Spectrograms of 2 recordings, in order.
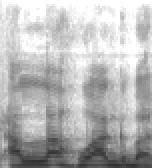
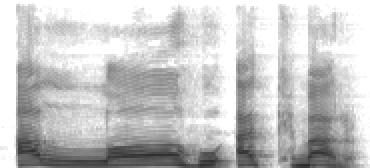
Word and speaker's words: আল্লাহু আকবার: আকবার আল্লাহু আকবার অনেকে আল্লাহ আল্লাহু আকবার বলে এটা ভুল উচ্চারণ আল্লাহ বলতে হবে আর হু আকবার বলতে হবে তাহলে আল্লাহু আকবার তিন নাম্বারটা আলহামদুলিল্লাহ আলহামদুলিল্লাহ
